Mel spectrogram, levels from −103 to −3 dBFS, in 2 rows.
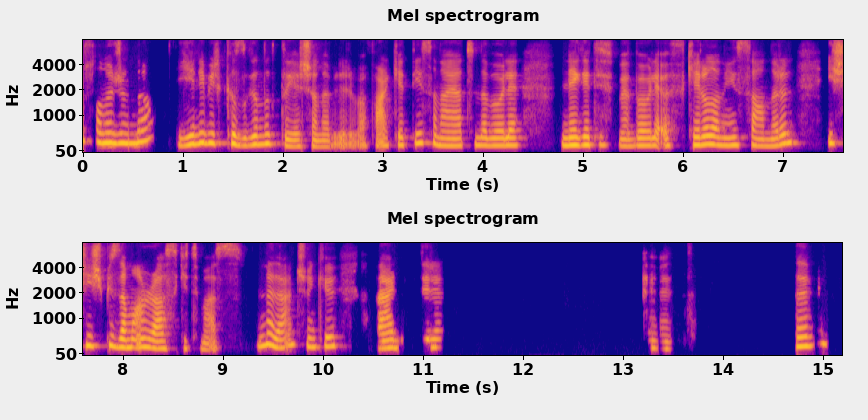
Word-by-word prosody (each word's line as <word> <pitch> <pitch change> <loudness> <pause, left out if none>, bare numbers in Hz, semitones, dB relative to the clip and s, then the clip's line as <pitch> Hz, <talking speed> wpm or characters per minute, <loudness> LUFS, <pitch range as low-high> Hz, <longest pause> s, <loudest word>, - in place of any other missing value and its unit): sonucunda, 260 -4 +3 0.4
yeni 225 +6 +3
bir 255 0 0
kızgınlık 230 0 +1
da - - +2
yaşanabilir 165 -1 -3
ve - - -7
fark 210 - -2
ettiysen 250 +4 -1
hayatında 190 +1 -1
böyle 195 +1 +1 0.4
negatif 205 +1 +2
ve 175 0 -4
böyle 195 0 +2
öfkeli 205 +3 0
olan 220 -3 +4
insanların 200 +4 +1 0.3
işi 255 +1 +2
hiçbir 265 +1 +1
zaman 225 -1 +4
rast 195 -2 +2
gitmez. 190 -5 -5
Neden? 265 -1 +2
Çünkü 245 -3 -2 0.4
verdikleri 210 +2 0 2.1
Evet. 185 -3 -9 1.2
Tabii! 255 +6 +1
210 Hz, 105 wpm, -22 LUFS, 195-250 Hz, 2.1 s, olan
